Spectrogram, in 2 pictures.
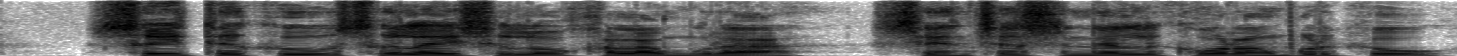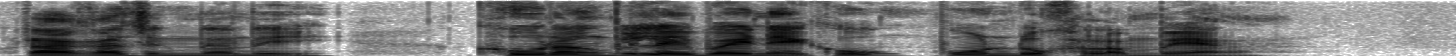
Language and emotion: Bodo, disgusted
